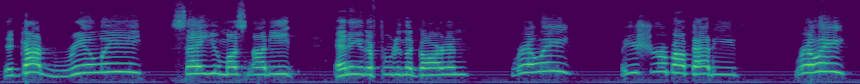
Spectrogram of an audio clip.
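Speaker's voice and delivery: high, sly, doubting snake; a coaxing serpent, sowing doubt; hissing serpent. Acted. Serpent tempting Eve in story.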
